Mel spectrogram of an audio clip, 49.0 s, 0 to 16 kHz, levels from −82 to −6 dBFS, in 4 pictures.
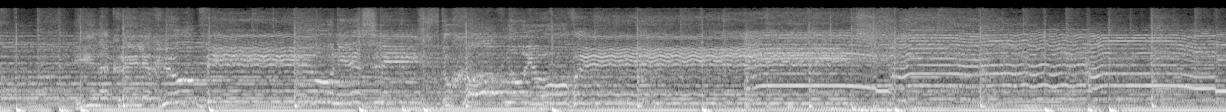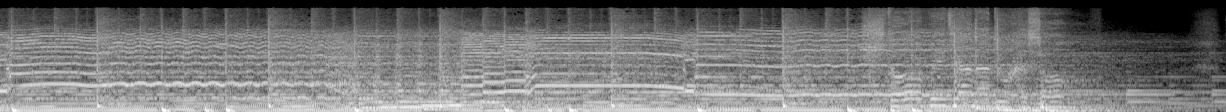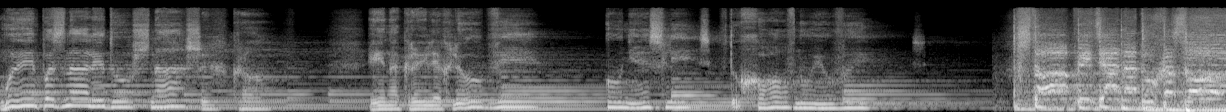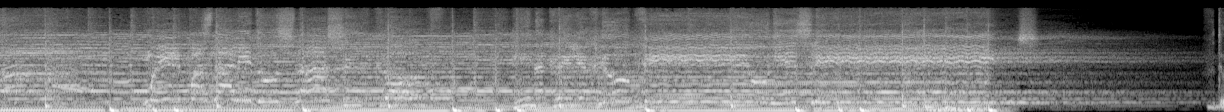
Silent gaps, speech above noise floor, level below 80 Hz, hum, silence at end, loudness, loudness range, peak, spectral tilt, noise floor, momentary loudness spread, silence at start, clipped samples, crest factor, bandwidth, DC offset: none; 25 dB; -22 dBFS; none; 0 s; -16 LUFS; 8 LU; -4 dBFS; -4.5 dB/octave; -45 dBFS; 11 LU; 0 s; under 0.1%; 14 dB; 12.5 kHz; under 0.1%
